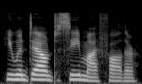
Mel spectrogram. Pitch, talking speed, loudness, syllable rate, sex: 195 Hz, 295 wpm, -18 LUFS, 6.1 syllables/s, female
